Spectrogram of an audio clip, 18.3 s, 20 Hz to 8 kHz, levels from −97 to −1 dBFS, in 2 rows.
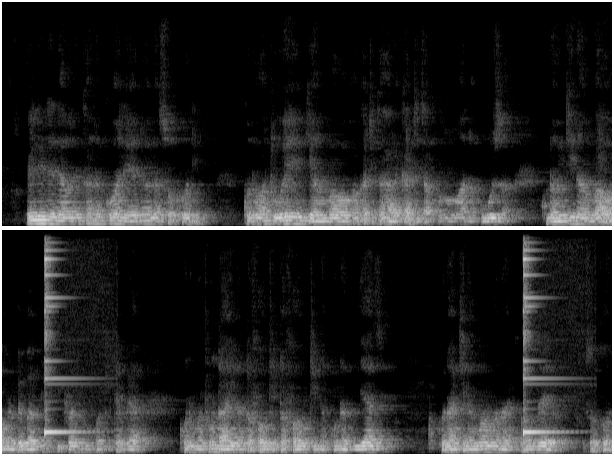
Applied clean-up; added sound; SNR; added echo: none; Bell; -2 dB; reverberation time 2.0 s.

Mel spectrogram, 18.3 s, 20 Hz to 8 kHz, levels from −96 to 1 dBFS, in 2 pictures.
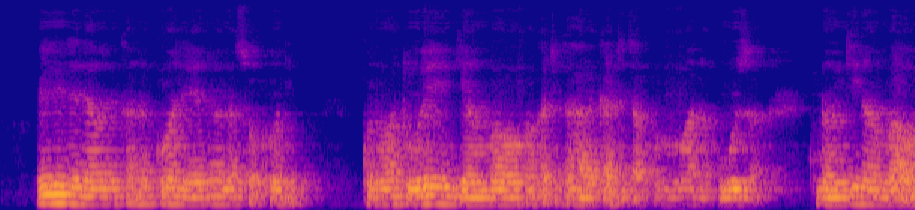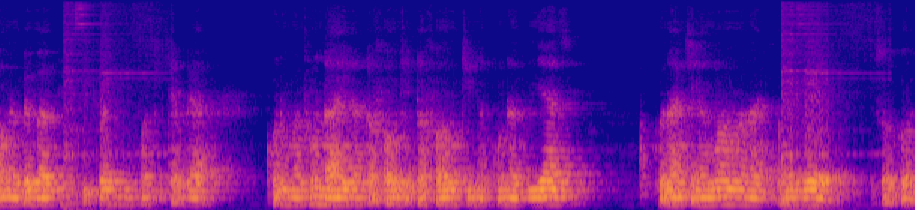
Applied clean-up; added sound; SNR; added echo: neural separator model SepFormer DNS4.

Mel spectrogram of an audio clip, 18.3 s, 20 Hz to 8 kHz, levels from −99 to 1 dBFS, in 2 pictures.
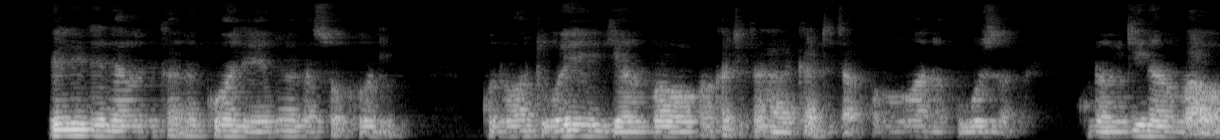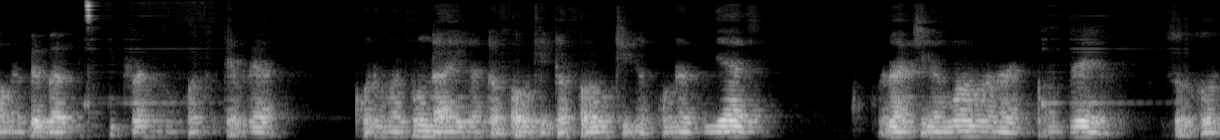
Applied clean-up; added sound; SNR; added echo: neural mask model DeepFilterNet 3.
